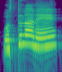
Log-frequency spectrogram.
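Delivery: high-pitched answering call; calling back. Acted. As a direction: call back from another room. Mother calls back from the kitchen.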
